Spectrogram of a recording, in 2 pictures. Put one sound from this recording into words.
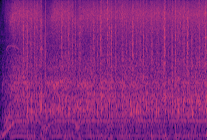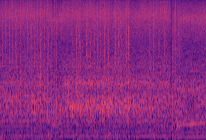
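A race car engine revs hard and roars, dropping briefly with each gear change.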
